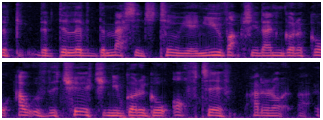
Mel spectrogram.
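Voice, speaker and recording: Somewhat breathy and fairly high in pitch, a man speaks at a fairly quick pace with fairly even intonation. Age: 40s. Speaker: radio co-host. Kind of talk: casual chat.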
